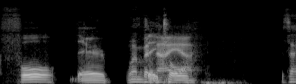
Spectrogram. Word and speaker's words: Wembanyama: Like full, they told, Wembanyama. Is that how you say it? yeah. I mean, Wembanyama.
